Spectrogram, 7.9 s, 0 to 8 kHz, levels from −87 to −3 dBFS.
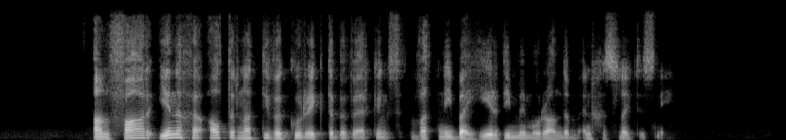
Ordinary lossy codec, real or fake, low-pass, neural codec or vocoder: Opus, 64 kbps; fake; 7.2 kHz; codec, 24 kHz, 0.9 kbps, DualCodec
